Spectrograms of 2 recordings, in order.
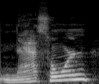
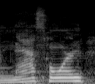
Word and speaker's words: Nashorn: But I think it's pronounced, if this is horn, then it should be Nasshorn.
